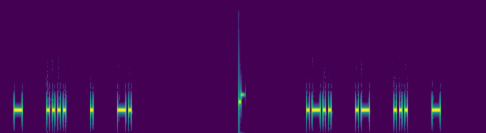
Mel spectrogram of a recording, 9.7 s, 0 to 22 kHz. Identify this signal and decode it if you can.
Morse code, heard as a keyed tone, about 22 wpm, spaced as for 12 wpm, 700 Hz. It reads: THEN LAST
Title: 3x Character Spacing - Top 300 Words - 22wpm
